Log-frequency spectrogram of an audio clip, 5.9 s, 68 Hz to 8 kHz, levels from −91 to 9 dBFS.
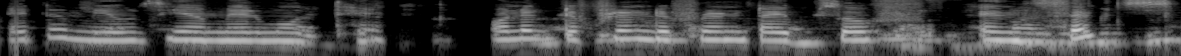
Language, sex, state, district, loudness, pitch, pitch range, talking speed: Bengali, female, West Bengal, Kolkata, -27 LUFS, 265 Hz, 250-275 Hz, 110 wpm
